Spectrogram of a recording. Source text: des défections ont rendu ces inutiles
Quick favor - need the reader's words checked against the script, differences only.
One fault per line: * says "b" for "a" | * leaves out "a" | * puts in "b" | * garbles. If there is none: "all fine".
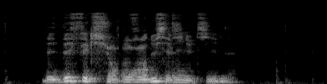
all fine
